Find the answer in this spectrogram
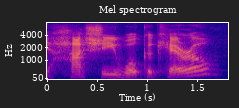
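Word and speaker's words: Hashiwokakero: All right, next up is a Hashi wokakero, I think is the way you pronounce that.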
